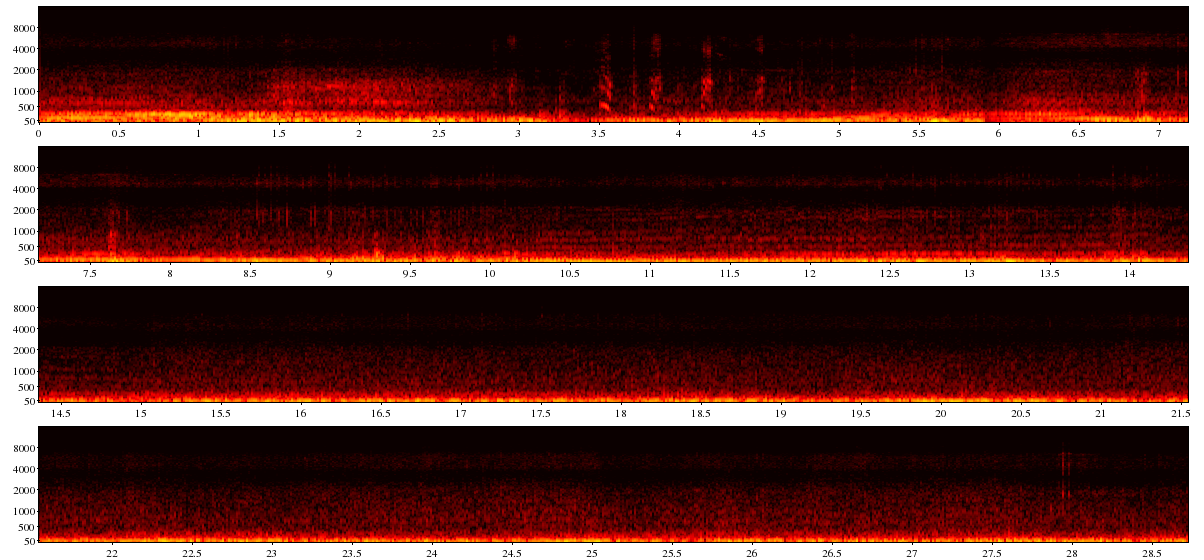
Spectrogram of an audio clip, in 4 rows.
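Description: Peugeot 106 engine and tyres on a wet road, heard from inside the cabin. The engine's pitch rises and falls through gear changes over the first several seconds, then it runs steadily at cruising speed.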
